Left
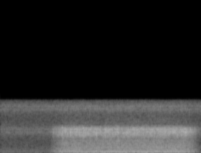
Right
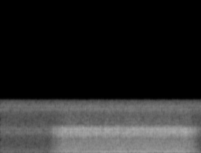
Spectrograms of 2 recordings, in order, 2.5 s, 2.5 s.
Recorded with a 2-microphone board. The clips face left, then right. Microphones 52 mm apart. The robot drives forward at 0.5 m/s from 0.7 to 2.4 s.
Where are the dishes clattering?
I don't hear dishes clattering.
